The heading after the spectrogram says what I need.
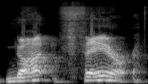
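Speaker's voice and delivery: loud, high cry of protest; mock outraged shout. Mock protest about gifted sister.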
